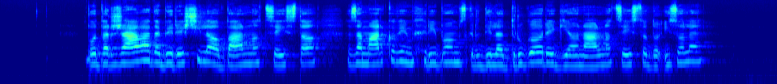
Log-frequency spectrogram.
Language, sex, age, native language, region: Slovenian, female, 18-29, Slovenian, Central Slovenia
